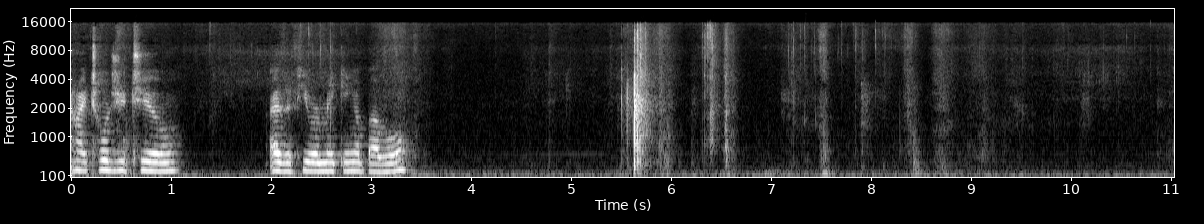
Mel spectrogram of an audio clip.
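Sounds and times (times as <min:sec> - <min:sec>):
slime crackling and popping: 0:05.4 - 0:08.2.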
